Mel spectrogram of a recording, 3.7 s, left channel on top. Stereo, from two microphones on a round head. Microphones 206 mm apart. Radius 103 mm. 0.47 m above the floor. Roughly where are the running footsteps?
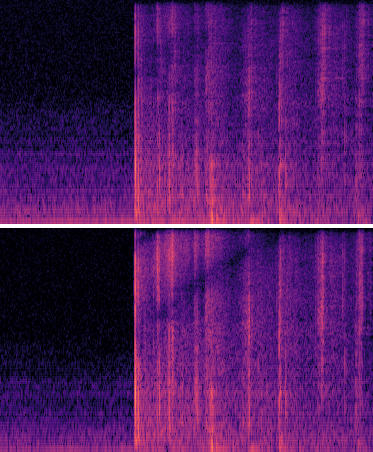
Right.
